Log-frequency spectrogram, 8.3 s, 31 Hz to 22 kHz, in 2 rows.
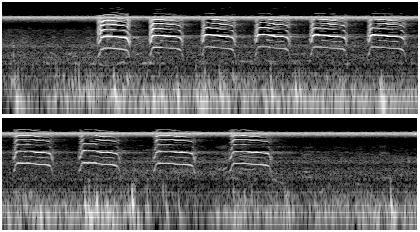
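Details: Red-shouldered hawk recorded on 4 December 2021 gives a rapid series of about eleven loud, clear, harmonic-rich calls. Each call is slightly down-slurred, and they come roughly every half second for six seconds over a steady low rumble of wind.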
